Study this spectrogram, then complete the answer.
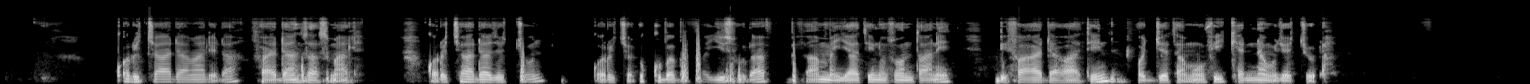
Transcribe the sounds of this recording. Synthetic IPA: kʼɔɾɪt͡ʃːɐːd̪aːmaːlɪ̰ᶑaːfa̰ːjɪd̪aːnsaːsmʔa̰ːlɛ̥ | kʼɔ̰ɾɪt͡ʃːɐːd̪aːd͡ʒɛt͡ʃːuːŋ | kʼɔ̰ɾɪt͡ʃːɐᶑʊkːʊbɐbɪfɐjːɪsṵːᶑaːfbɪfa̰ːmːɐjːaːt̪iːnɔsoːnt̪aːnʔḛː | bɪfaːd̪ɐwa̰ːt̪iːnhɔd͡ʒːɛt̪ɐ̰mṵːfɪkʰɛnːɐmʊd͡ʒɛt͡ʃːṵːᶑɐ̥

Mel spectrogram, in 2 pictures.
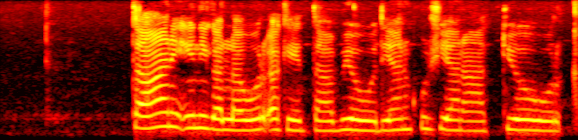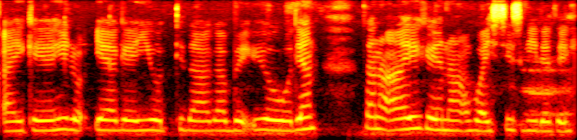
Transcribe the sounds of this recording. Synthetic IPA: t̪aːnɪɪnɪɡɐlːɐwɔɾkʼɐke̞ːt̪ːaːbɪjowɔd̪ɪjɐnkʊʃɪjanaːt̪ːɪjoːwɔɾkʼːɐjke̞ːhɪlɔʔɪjaːɡe̞ːjoːt̪ːɪd̪aːɡɐbɛʔɪjoːwɔd̪ɪjɐnt̪ɐnɐːjkeːnaʊfɐjsːisɡiːd̪ɛt̪e

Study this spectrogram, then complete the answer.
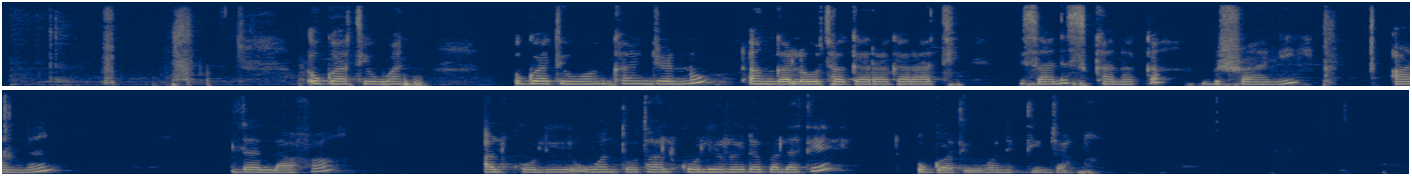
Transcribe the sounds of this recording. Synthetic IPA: ᶑʊɡaːt̪iwːɐn | ᶑʊɡaːt̪iwːɐŋkɐɪnd͡ʒɛnːuᶑɐŋɡɐlo̞ːt̪ɐɡɐɾaːɡɐɾaːt̪ɪ̥ | ɪsaːnɪskɐnɐkːɐbɪʃaːniː | ʔaːnːɐn | lɐlːaːfɐ | lkoːliwɐnt̪o̞ːt̪ɐːlko̞ːliːɾed̪ɐbɐlɐt̪e̞ː | ᶑʊɡaːt̪ḭːwːɐnɪt̪ːiːnd͡ʒɛnːɐ̥

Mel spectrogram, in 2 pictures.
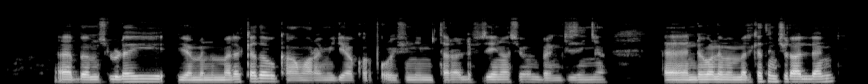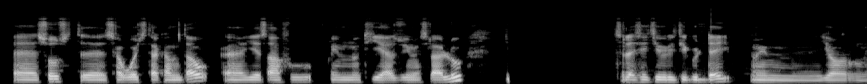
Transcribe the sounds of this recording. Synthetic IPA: bəmɨslulajjɛmːɨnːɨmːələkːət̪ʰəwkʰəamaɾamid̪ijakʰo̞ɾpʰo̞ɾeʃɪnjɛmːit̪ʰːəlalːəfze̞nasiho̞nbəɨŋɡizəɲːa | ɨnd̪əho̞nəməmːəlkʰət̪ɨnt͡ʃɪlalːən | so̞st̪səwːo̞t͡ʃːt̪ʰəkʰʼəmt̪ʰʼəwjɛsʼafuwɔjɪmno̞t̪ʰɪjɛjazujɪməslalːu | sləsekʰjuɾit̪ʰiɡud̪ːaj | wɔjɪmjɛwɔɾunəw

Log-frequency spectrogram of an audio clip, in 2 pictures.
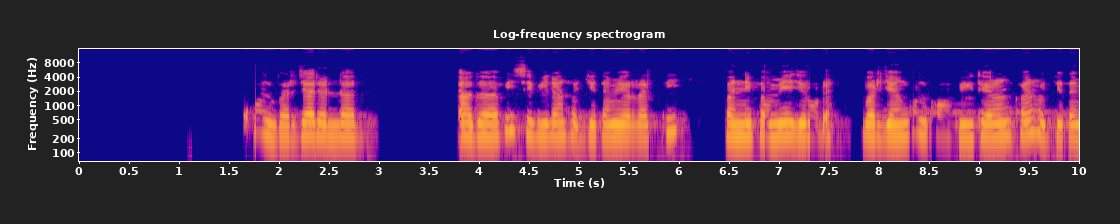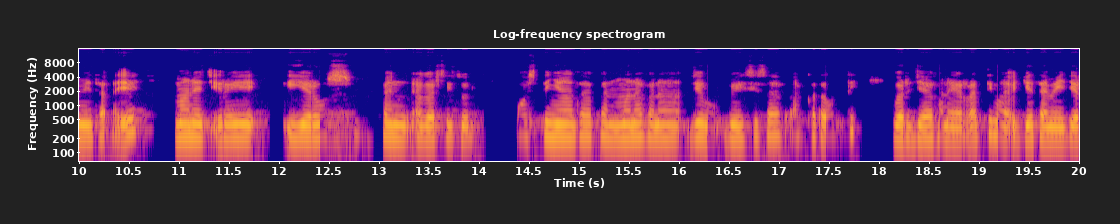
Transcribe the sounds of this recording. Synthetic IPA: kʰʊnbɐɾd͡ʒaːd̪ɐlːa | ɐɡaːfɪsɪbiːlaːnhɔd͡ʒːɛt̪ɐmeːɪrːɐt̪ːɪ | fɐnːɪfɐmeːd͡ʒɪɾʊᶑɐ | bɐɾd͡ʒaːŋkʊnkɔmpʊt̪ɛɾaːŋkɐnɐhɔd͡ʒːɛt̪ɐmɛt̪ɐʔʔeː | mɐnɐt͡ʃʼɪ̰ɾe̞ː | jɛɾoːskɐnɐ̰ɡɐɾsiːsʊᶑɐ̥ | ɡɔst̪ɪɲaːt̪aːkɐnmɐnɐkɐnad͡ʒɪɾʊbe̞ːksɪsaːfɐkːɐt̪ɐʔʊt̪ːɪ | bɐɾd͡ʒaːkɐnɐɪrːɐt̪ːɪɔ̰d͡ʒːɛt̪ɐmeːd͡ʒɪɾɐ

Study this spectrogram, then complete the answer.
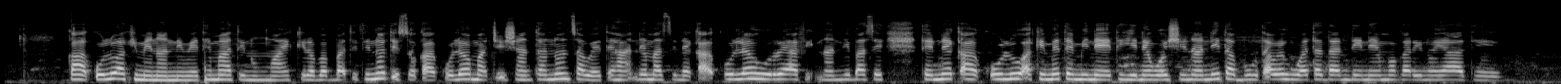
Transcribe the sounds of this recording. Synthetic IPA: kʼaːkʼulʊɐkɪmɛnɐnːɪwet̪ɛmaːt̪ɪnʊmːɔɪkːɪd̪ɔbɐbːɐt̪ʼːɪt̪ɪnɔt̪ʼɪsːɔkʼaːkʼulɛwɔmɐt͡ʃʼːḭːʃːɐnt̪ɐnːɔnsɐwɛt̪ɛɦɐnːɛmɐsːɪnɛkʼa̰ːkʼulːɛhʊɾːɛɐfɪʔnɐnːɪbɐsɛt̪ɛnːɛkʼaːkʼulʊɐkɪmɛt̪ɛmɪneːt̪ɪhɪnːɛwɔʃːɪnɐnːɪt̪ɐbuːt̪ʼɐwɛhʊwɐt̪ɐd̪ɐnd̪ɪneːmːɔɡɐɾɪnɔjaːt̪eː

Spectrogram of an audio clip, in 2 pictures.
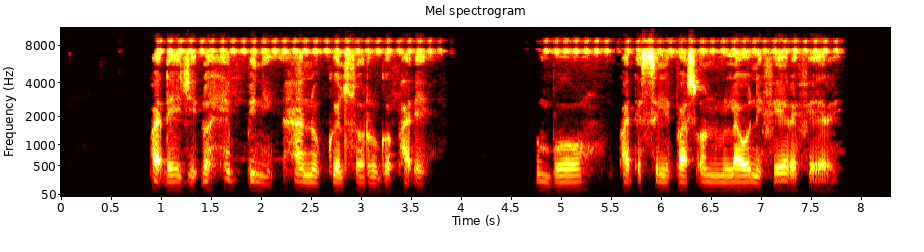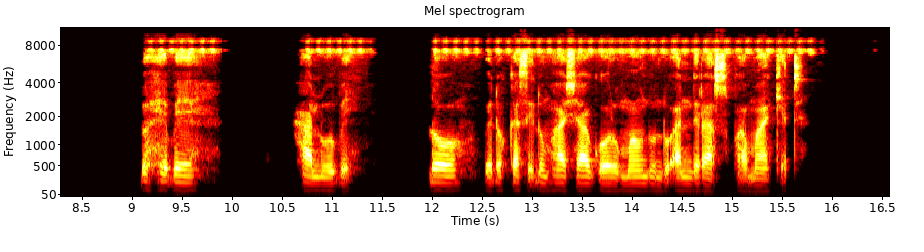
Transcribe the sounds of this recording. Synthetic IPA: paɗeːd͡ʒiɗɔhebːinihanokːuɛlsoɾːuɡɔpʰa̰ɗɛ | ɗumbɔpaɗɛsilipasɔ̰nlawnifɛɾɛfɛ̰ːɾɛ̰ | ɗɔhɛɓɛ | haluɓɛ | ɗɔɓɛɗɔkasḭɗumhaʃaɡoɾumawndundṵʔa̰nːdiɾaspa̰makʰɛt

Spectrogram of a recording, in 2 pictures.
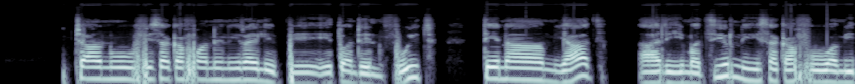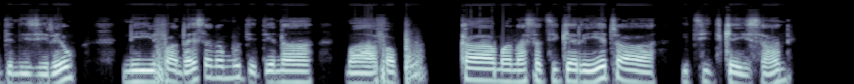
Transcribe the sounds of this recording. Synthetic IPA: ʈ͡ʂanufisakafaniniɾajlebeet̪uaɳɖ͡ʐeniv̥uiʈ͡ʂə̥ | t̪enəmiad͡zə̥ | aɾimat͡siɾunisakafuamid̪iniziɾew | nifaɳɖ͡ʐajsanəmud̪et̪enə | maafapu | kamanasat͡sikʲəɾeeʈ͡ʂə | it͡sid̪i̥kʲəizani̥

